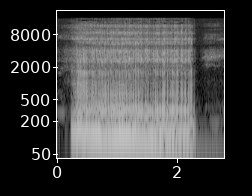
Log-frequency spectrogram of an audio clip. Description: 2 St Bernard's snoring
